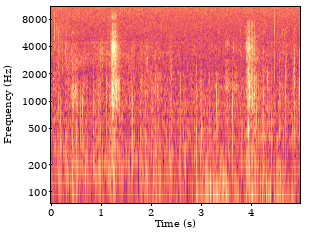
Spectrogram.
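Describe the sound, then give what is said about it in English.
Rapid, irregular hoofbeats from several horses galloping toward the listener, dense and rumbling, growing slightly fuller and louder as they approach, with a couple of brighter bursts mixed in. “I hear the galloping of the horses as they approach us and about to stampede us.”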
